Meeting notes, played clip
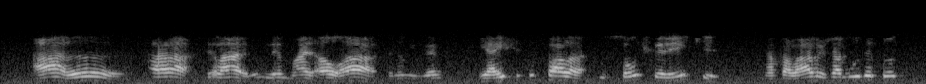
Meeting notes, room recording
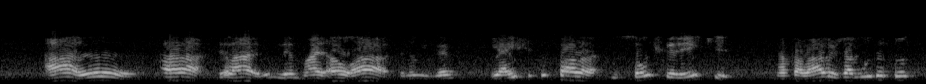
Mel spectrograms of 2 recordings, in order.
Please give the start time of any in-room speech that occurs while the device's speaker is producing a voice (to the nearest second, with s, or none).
none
